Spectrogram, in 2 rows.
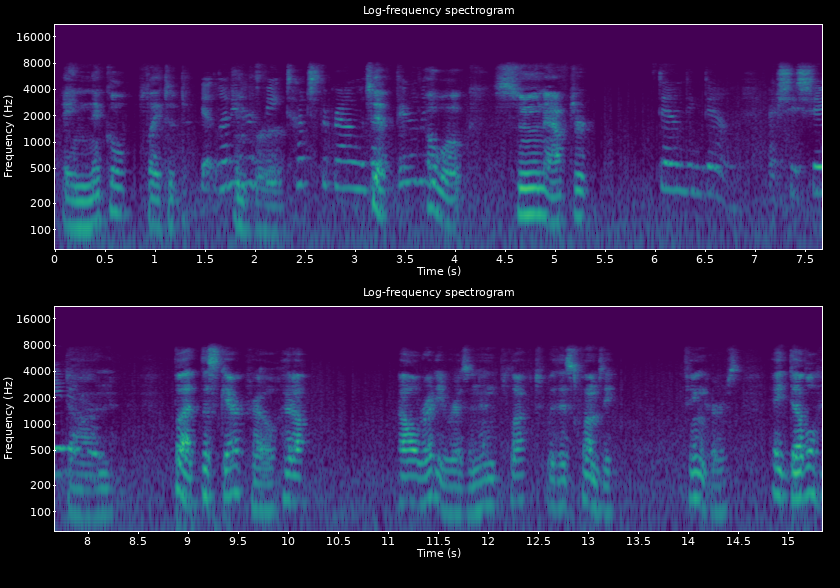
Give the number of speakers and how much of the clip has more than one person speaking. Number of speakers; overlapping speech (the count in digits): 2, about 14%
